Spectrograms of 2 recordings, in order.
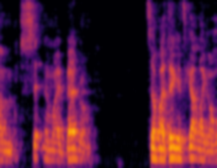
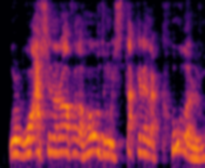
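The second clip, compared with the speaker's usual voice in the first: high-pitched mock bewilderment; defensive protest; 7 semitones higher than usual. Hunter explaining himself to the butcher, defensive. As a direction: retell a flustered excuse, pitched up.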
